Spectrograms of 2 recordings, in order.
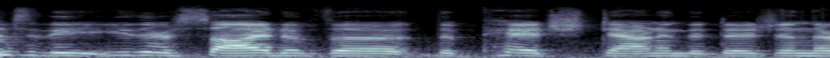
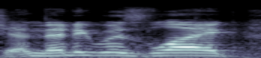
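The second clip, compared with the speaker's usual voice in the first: usual speaking voice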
